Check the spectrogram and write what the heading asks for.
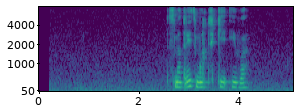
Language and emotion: Russian, neutral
